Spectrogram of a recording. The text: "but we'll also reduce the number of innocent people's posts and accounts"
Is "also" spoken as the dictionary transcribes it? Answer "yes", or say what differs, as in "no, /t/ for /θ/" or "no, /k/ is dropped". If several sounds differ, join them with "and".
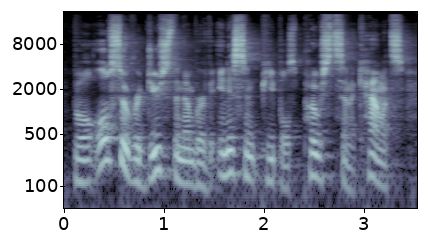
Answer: yes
